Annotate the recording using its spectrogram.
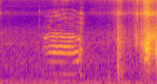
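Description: A cat gives one short meow about half a second in, held at an even pitch. Near the end comes a louder, brief burst of rustling noise.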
